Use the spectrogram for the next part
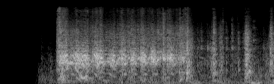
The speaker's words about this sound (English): It's no good. I can't start the engine. Oh, great. This car's nothing but trouble.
